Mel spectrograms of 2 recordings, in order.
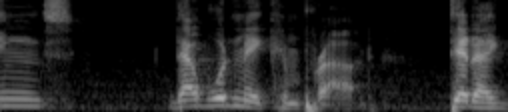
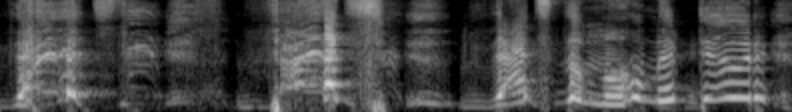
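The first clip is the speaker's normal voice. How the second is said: laughing high squeal; 14 semitones higher, 8 dB louder, much slower than usual. Real, not acted. Laughing excitedly at punchline.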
